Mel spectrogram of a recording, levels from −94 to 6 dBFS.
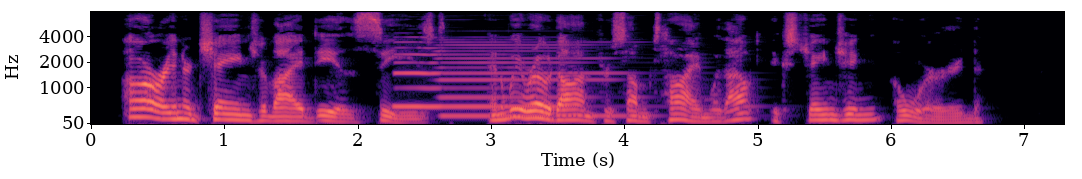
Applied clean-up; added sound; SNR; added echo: classical method log-MMSE.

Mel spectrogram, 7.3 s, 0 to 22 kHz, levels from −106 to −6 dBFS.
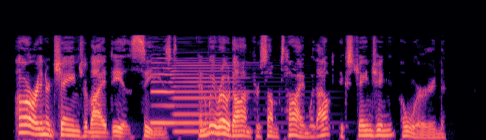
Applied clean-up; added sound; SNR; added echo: classical method spectral subtraction.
